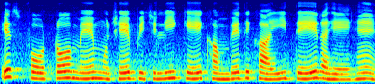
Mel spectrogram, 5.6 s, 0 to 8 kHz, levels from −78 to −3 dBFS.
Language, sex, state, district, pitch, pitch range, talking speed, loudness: Hindi, female, Madhya Pradesh, Katni, 210 Hz, 200-220 Hz, 115 wpm, -16 LUFS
